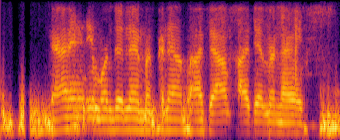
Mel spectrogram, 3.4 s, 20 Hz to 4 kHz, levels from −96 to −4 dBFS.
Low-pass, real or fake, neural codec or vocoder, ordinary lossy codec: 3.6 kHz; fake; codec, 16 kHz, 1 kbps, X-Codec, HuBERT features, trained on general audio; Opus, 16 kbps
